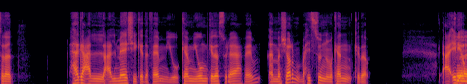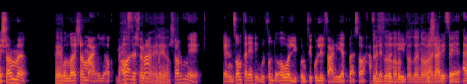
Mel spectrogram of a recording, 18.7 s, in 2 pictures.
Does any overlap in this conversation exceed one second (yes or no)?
yes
